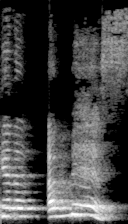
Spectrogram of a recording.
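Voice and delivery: ordinary delivery

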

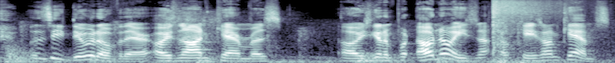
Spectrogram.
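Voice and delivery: normal talking voice

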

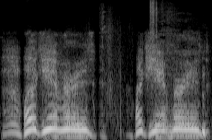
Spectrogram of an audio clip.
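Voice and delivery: high, loud mock gasping plea; hammed-up panic. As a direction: wail it like you're suffocating, all for show. Locked in cage, hamming panic.

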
